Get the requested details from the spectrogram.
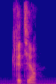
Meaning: plural of chrétien
- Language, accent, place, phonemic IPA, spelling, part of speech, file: French, France, Lyon, /kʁe.tjɛ̃/, chrétiens, noun, LL-Q150 (fra)-chrétiens.wav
